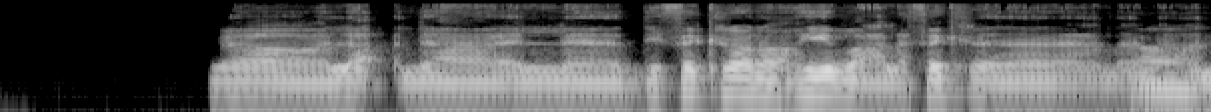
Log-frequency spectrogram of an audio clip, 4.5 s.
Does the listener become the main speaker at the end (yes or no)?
no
